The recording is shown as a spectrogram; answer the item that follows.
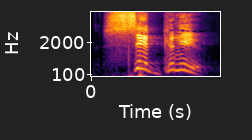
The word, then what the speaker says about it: Tsidkenu: It's spelled T-S, some use a Z instead of an S, T-S-I-D-K-E-N-U. The T is silent. Tsidkenu. It's an unusual title, but it means righteousness.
